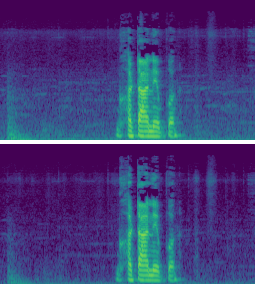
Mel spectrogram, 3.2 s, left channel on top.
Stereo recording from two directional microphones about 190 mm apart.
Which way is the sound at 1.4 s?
45° right (ahead or behind).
